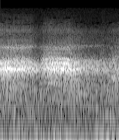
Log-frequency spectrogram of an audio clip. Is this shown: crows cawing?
yes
